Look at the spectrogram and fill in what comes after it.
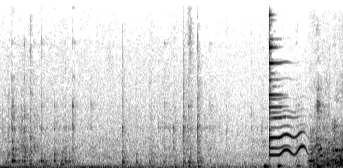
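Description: Sparse crisp clicks of close-up chewing and eating. Near the end a short wavering, whistle-like sound effect comes in, followed by a louder burst of dense noise.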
